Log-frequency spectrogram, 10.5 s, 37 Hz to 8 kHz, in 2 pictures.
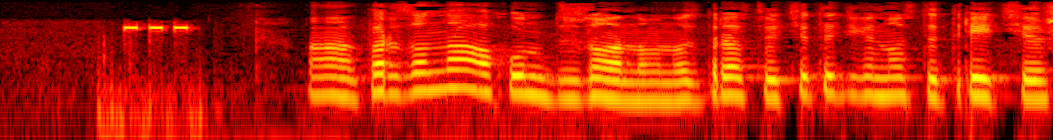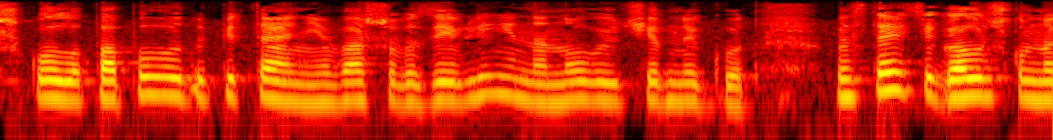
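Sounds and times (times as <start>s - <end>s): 
voicemail beep tone on a phone call: 0.6s - 1.0s
speech: 1.5s - 10.5s.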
